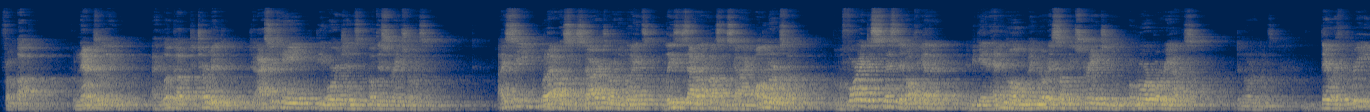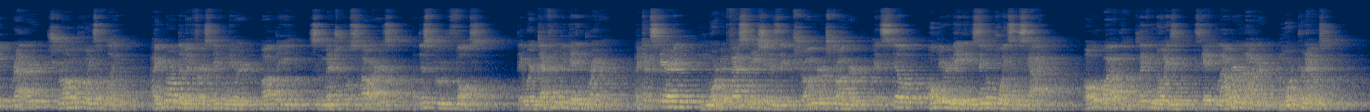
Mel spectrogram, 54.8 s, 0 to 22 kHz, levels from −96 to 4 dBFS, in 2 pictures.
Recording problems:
room echo; strong; dies away in 2.8 s
off-mic speech; far

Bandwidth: 16 kHz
